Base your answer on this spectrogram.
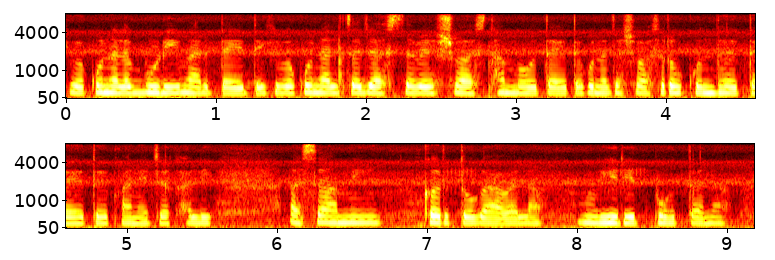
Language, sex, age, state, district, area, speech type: Marathi, female, 18-30, Maharashtra, Ratnagiri, rural, spontaneous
